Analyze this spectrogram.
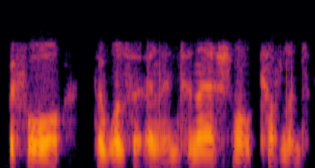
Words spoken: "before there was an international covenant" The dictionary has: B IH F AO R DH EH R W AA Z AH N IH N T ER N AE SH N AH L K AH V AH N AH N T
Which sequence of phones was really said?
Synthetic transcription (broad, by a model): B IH F AO R DH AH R W AA Z AH N IH N T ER N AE SH N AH L K AH V AH N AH N T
